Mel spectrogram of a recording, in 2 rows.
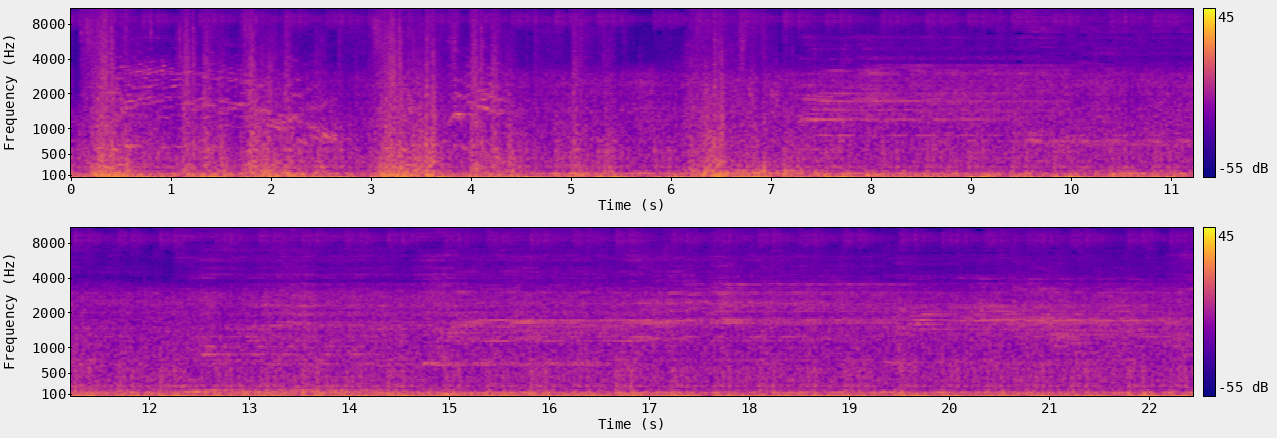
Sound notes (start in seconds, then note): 0.0 banging and knocking while hissing and growling; 8.0 Chica roaring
